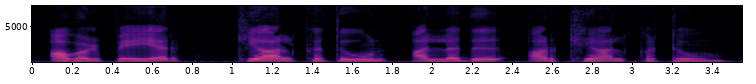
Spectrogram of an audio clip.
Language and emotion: Tamil, neutral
